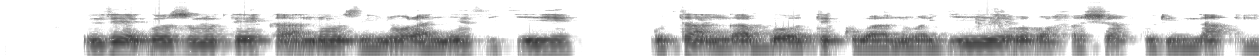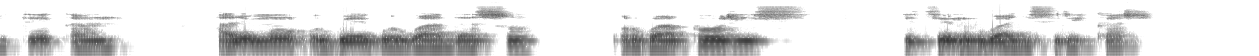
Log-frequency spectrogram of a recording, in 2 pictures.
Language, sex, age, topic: Kinyarwanda, male, 18-24, government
